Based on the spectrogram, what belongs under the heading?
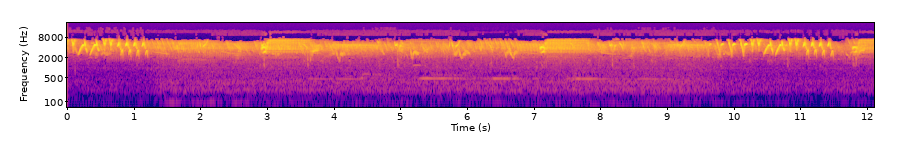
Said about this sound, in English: The dawn chorus is really a musical performance with 2 or 3 or 12 separate acts. On this particular morning, another voice joins the chorus.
